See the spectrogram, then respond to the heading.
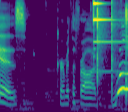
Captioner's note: bell dinging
